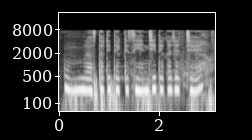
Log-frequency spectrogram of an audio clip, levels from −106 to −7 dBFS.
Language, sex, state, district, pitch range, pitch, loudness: Bengali, female, Assam, Hailakandi, 220-230 Hz, 230 Hz, -19 LUFS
